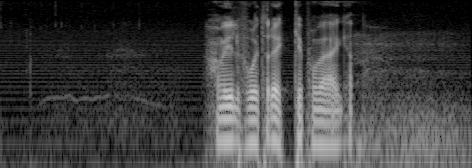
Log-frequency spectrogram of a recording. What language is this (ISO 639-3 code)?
swe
